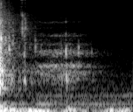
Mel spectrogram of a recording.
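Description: Keys clatter on a computer keyboard for a short, quiet burst of typing, faint and close with no talk over it.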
